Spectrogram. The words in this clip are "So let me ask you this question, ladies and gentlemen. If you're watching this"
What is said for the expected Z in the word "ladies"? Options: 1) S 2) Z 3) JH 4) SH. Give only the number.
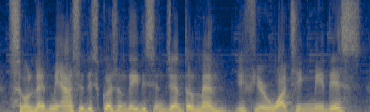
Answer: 1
